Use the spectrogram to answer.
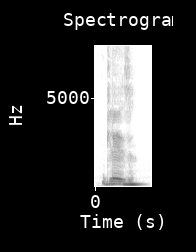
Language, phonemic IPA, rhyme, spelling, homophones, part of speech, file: French, /ɡlɛz/, -ɛz, glaise, glaisent / glaises, noun / verb, LL-Q150 (fra)-glaise.wav
- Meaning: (noun) 1. clay 2. earth; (verb) inflection of glaiser: 1. first/third-person singular present indicative/subjunctive 2. second-person singular imperative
